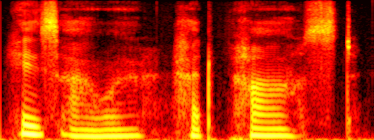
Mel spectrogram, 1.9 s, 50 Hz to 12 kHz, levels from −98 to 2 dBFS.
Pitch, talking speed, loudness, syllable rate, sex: 165 Hz, 130 wpm, -18 LUFS, 3.2 syllables/s, female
